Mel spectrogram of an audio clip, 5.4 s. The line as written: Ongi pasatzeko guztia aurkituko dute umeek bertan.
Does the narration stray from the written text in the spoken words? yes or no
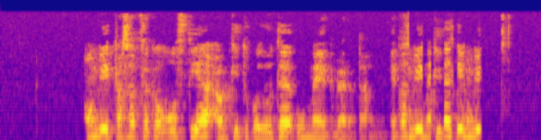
yes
